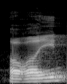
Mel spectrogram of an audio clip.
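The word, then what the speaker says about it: غ: പക്ഷേ ഉച്ചാരണം മറ്റ് ഭാഷകളില്ല. ആ, ഐൻ എന്ന് പറയുന്നത് നമ്മുടെ തൊണ്ടയിൽ ഇങ്ങനെ പിടിക്കുമ്പോൾ ഉണ്ടാക്കുന്ന ശബ്ദം. ഐൻ, ഒയിൻ എന്ന് പറയുന്നത് നമ്മൾ വെള്ളം ഒക്കെ തൊണ്ടയിൽ കൊണ്ട് ഗാർഗിൾ ചെയ്യുമ്പോൾ ഉണ്ടാക്കുന്ന ശബ്ദമാണ്.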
